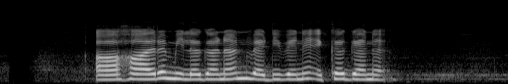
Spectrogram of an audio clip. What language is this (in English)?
Sinhala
